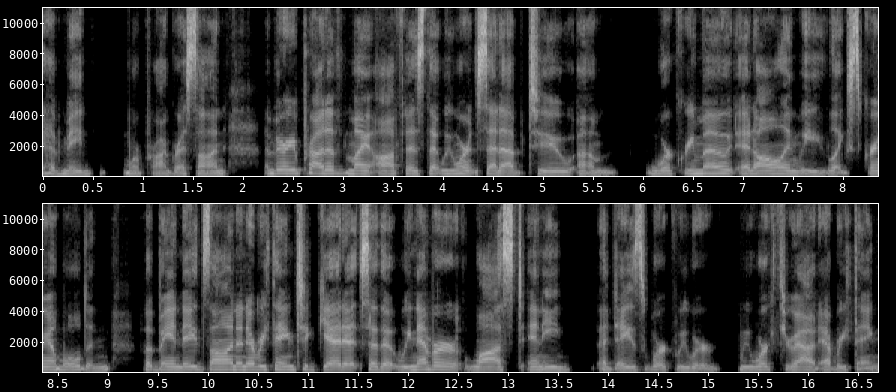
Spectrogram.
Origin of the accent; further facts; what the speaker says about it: Greenwood, Indiana, United States; also born or lived in California; I was born and raised in Indiana. I grew up in Greenwood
